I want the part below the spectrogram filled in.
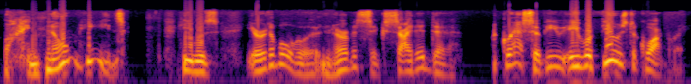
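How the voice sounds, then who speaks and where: A man's voice: on the high side, big pitch swings, moderate pace, warm tone, slightly rough, no echo, highs cut off, pitched above the performer's own voice, full character voice. A man voicing a cowed, apologetic older rest-home director who stammers defensively, in an audiobook. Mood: defensive, agitated. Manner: stammering, hesitant.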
